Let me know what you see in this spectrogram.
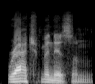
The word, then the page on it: Rachmanism: American English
